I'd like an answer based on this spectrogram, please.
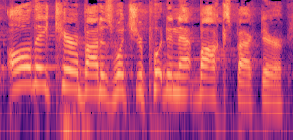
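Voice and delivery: ordinary talk

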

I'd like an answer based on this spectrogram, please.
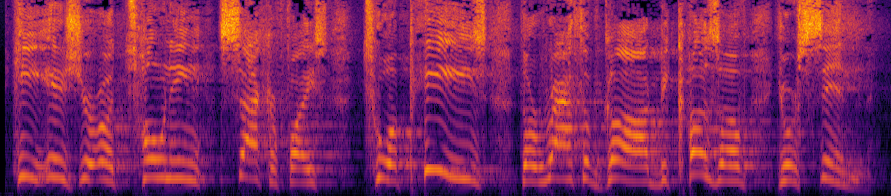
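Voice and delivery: impassioned preaching. Real, not acted. Preacher pressing the congregation on Christ's sacrifice, impassioned preaching. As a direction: preach it with urgency, pitched well above normal talk.

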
